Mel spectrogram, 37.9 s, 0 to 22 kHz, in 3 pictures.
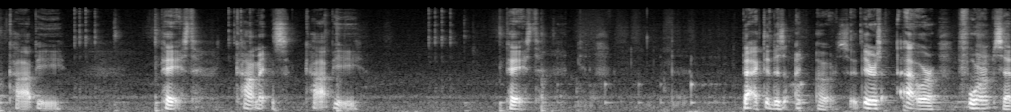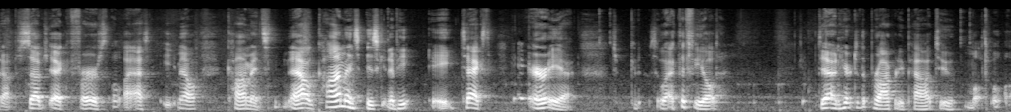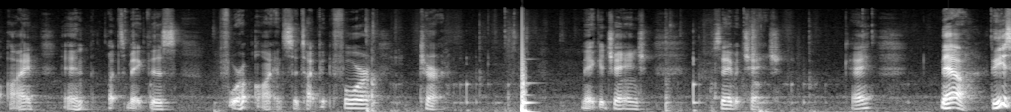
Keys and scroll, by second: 0.0 super+c, 1.9 super+v, 4.2 super+c, 6.2 super+v, 6.7 super+s, 11.3 super+s, 28.0 4, 29.8 Home, 33.6 super+s.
